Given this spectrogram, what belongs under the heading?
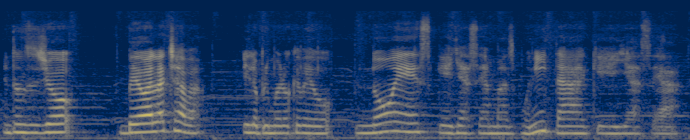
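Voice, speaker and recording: A young woman with a Mexican accent telling a personal story in a casual way, often dropping into soft, near-whispered asides. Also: medium pitch, fairly even intonation, a little slow, soft background music.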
